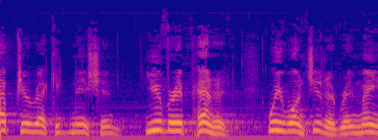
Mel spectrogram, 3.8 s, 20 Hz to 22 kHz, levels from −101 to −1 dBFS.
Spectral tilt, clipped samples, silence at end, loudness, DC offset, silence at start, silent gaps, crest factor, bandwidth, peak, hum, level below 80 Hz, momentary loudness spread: -7 dB/octave; under 0.1%; 0 s; -32 LUFS; under 0.1%; 0 s; none; 16 dB; 11.5 kHz; -16 dBFS; none; -56 dBFS; 15 LU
